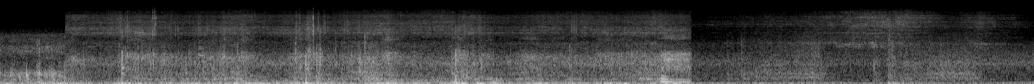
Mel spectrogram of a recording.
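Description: Mountain bike riding fast on a dry dirt trail, recorded on an action camera: rushing wind on the microphone and tyres on dirt, with frequent sharp knocks and rattles from the bike over jumps. About seven seconds in, it cuts abruptly to a quieter, steadier rush.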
